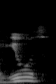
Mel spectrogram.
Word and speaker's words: Yod: Okay, so this letter, you can call it Yod or Yud, and the example is Yada. Next is the Kaf, with two pronunciations, either a stop, K, or some kind of post-vocalic fricative, Ch or Cha.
